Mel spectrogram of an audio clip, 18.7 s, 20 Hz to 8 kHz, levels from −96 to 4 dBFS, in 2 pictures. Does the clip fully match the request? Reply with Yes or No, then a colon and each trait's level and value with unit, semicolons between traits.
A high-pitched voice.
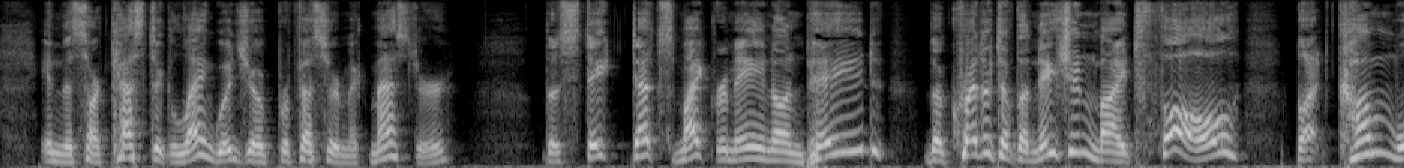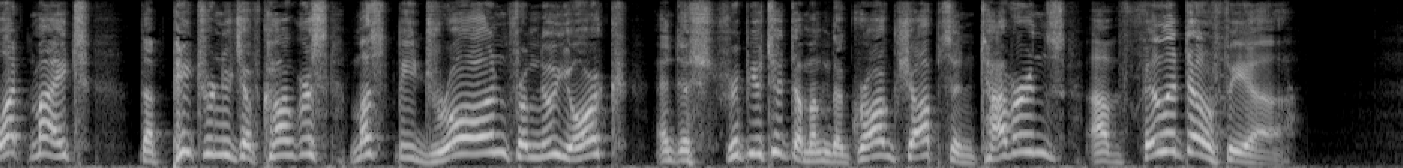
Yes: high, 235 Hz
